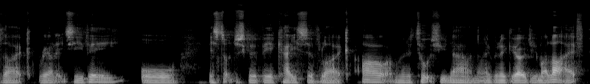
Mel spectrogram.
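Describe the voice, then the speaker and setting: A young man with a croaky, hoarse voice, rambling through a casual monologue to camera at home. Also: low voice. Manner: rambling, meandering. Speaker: YouTuber.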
